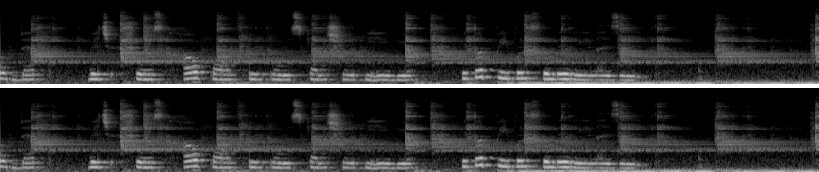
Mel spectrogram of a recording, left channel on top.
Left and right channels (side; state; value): both; identical; correlation 1.00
